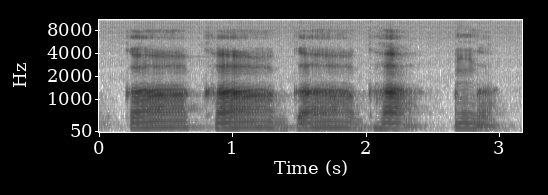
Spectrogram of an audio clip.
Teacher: क वर्ग के उच्चारण स्थान कंठ है।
